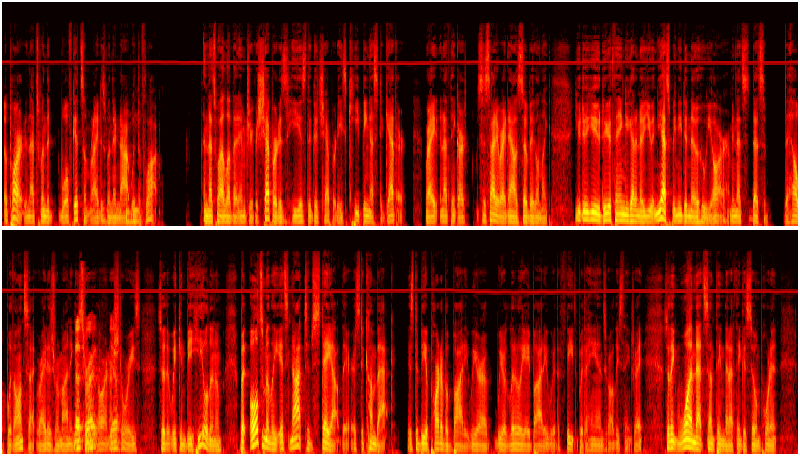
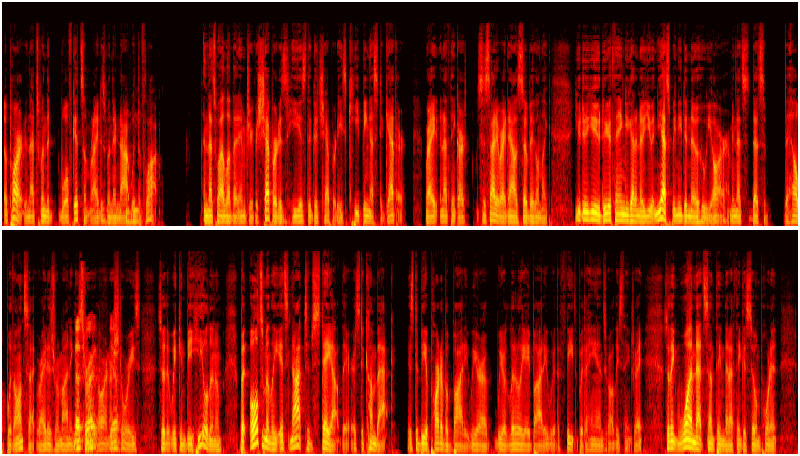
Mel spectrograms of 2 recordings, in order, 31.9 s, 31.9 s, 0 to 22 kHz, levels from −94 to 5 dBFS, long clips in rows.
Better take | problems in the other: second | high-pitched whine; faint; throughout; 7 kHz, 30 dB below the speech

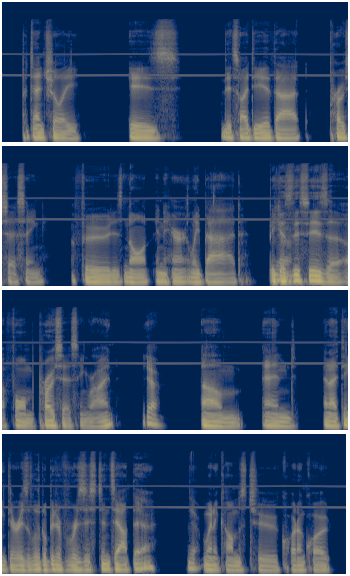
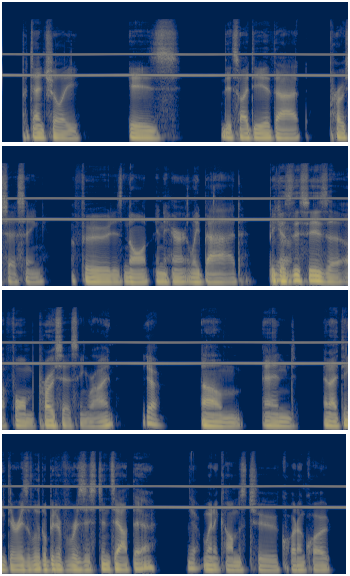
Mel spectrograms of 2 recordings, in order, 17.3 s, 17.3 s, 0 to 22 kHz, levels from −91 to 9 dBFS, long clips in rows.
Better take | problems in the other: first | high-pitched whine; loud; throughout; 3 kHz, 6 dB below the speech; faint in the first

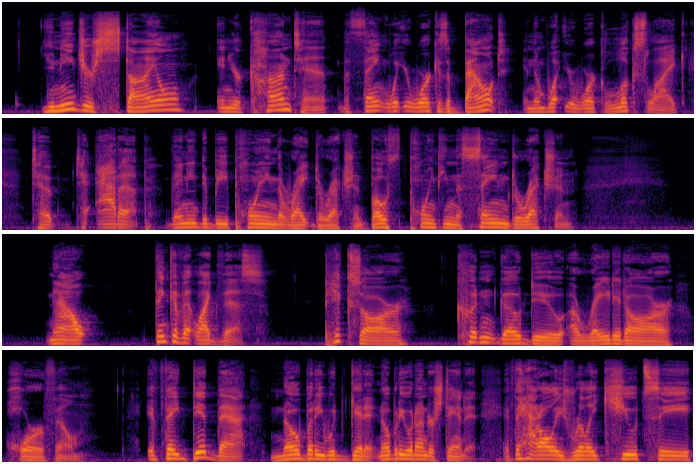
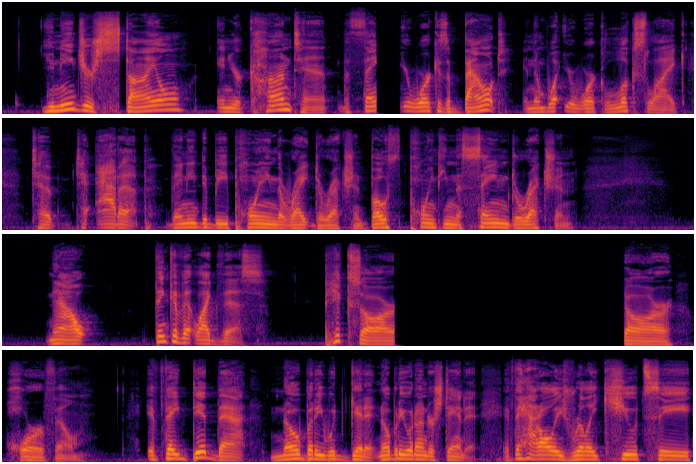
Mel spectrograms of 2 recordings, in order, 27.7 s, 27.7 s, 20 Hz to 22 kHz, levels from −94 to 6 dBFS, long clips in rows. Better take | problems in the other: first | audio cutting out; at 4 s and at 18 s for 2.5 s

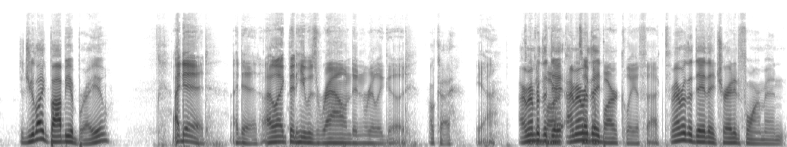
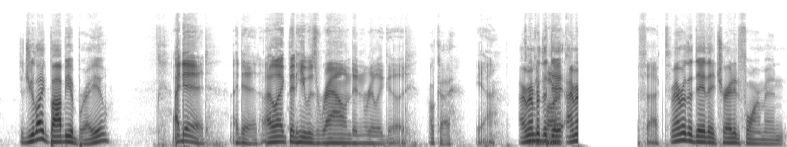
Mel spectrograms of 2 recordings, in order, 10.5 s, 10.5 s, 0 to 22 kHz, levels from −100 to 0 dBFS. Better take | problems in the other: first | audio cutting out; at 7.5 s for 1 s

